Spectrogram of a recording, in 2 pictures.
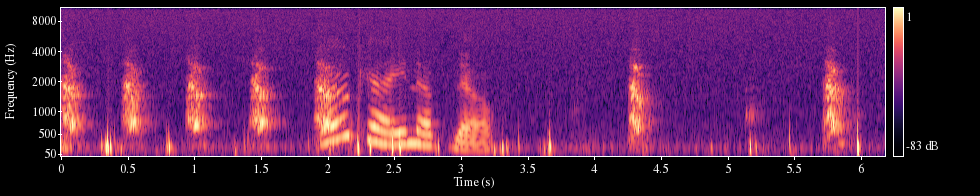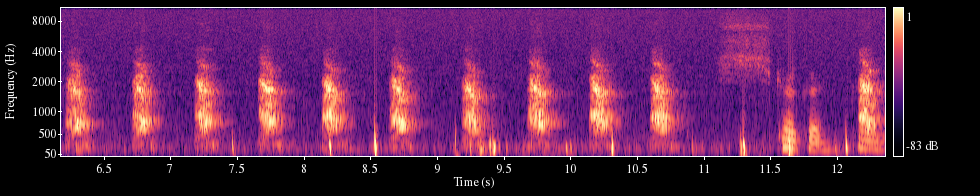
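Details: French bulldog, uncertain about a tiger toy, gives a brief whine and then a long, steady run of short barks about twice a second. Quiet human speech runs underneath.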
